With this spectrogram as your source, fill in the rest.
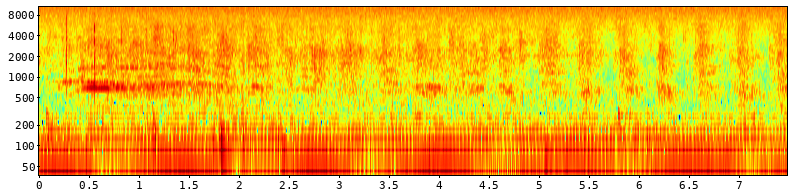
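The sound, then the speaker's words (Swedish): An audience at a Sweden Democrats mass meeting in Stockholm applauds steadily as party spokesman Anders Klarström is introduced, dense overlapping clapping sustained for several seconds at a moderate level, with a faint crowd murmur underneath and no clear speech. “ska jag få be att presentera Sverigedemokraternas talesman Anders Klarström, och ge honom en applåd.”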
